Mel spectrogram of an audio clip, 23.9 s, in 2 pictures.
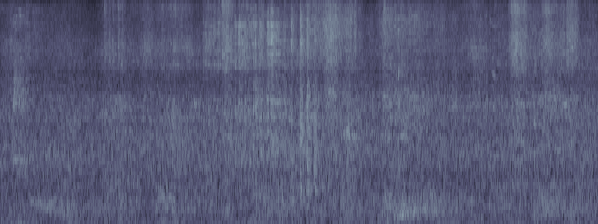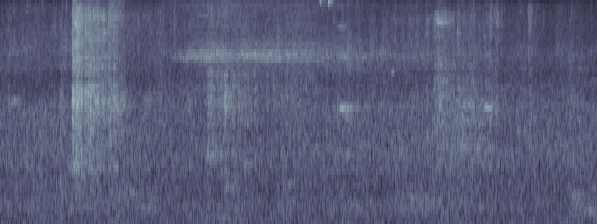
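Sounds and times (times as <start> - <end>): train wheels rumbling on rail: 0.0 - 23.9
train clatter: 1.2 - 23.9.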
